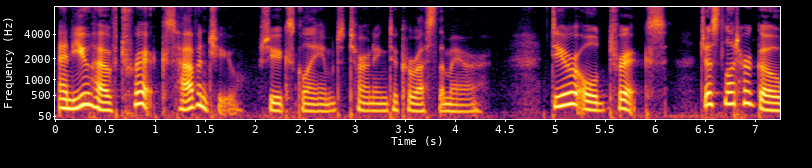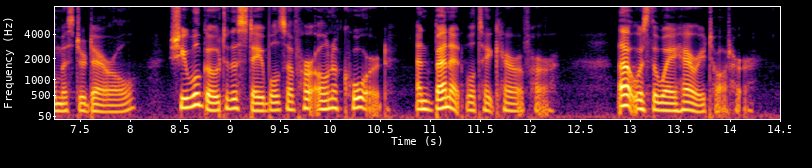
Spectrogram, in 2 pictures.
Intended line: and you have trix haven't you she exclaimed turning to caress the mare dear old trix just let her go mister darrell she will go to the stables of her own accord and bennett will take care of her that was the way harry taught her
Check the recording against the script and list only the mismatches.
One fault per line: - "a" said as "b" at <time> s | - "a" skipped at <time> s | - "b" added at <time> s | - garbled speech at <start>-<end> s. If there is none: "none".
none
